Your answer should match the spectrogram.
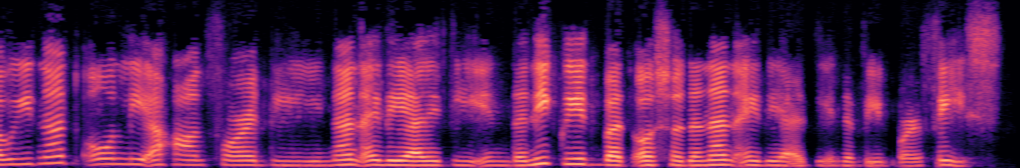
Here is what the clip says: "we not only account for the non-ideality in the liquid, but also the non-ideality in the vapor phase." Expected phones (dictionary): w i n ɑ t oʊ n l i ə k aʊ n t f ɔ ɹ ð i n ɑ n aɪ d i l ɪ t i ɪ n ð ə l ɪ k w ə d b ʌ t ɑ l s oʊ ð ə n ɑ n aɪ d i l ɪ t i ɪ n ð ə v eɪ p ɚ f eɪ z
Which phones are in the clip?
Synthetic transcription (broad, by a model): w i n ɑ t oʊ n l i ə k aʊ n t f ɔ ɹ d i n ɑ n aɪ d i l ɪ t i ɪ n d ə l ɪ k w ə d b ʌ t ɑ l s oʊ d ə n ɑ n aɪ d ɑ l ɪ t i ɪ n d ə p eɪ p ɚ f eɪ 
